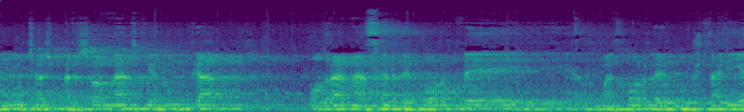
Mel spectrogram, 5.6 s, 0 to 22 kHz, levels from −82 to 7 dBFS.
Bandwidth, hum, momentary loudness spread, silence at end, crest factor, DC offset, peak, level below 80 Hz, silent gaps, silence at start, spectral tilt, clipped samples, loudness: 10 kHz; none; 8 LU; 0 s; 14 dB; under 0.1%; -2 dBFS; -42 dBFS; none; 0 s; -7 dB/octave; under 0.1%; -17 LUFS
